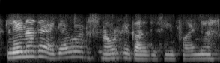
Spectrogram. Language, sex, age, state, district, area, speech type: Dogri, male, 18-30, Jammu and Kashmir, Udhampur, rural, conversation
